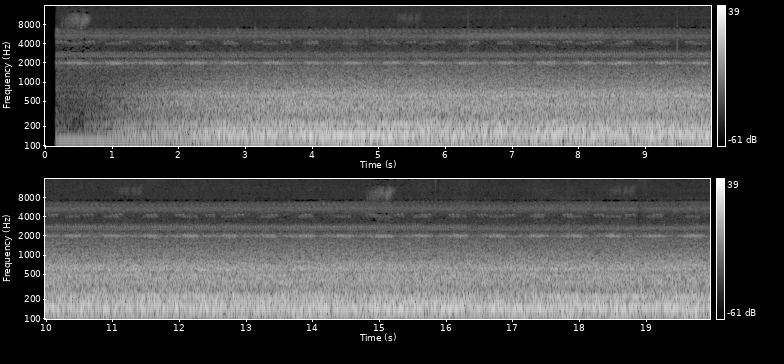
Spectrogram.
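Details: Crickets chirping in a steady rhythm of short pulses, roughly three to four per second, rising in over the first seconds beneath a loud, constant low rumble like wind or distant traffic, with a few brief faint high hisses.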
